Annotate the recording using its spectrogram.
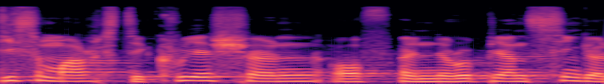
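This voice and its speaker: A man's fairly high voice with a non-native accent, fairly slow pace, ordinary pitch variation and audible room echo. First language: not English. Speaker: conference speaker on crypto compliance. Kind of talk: conference talk. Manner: halting, many fillers.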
